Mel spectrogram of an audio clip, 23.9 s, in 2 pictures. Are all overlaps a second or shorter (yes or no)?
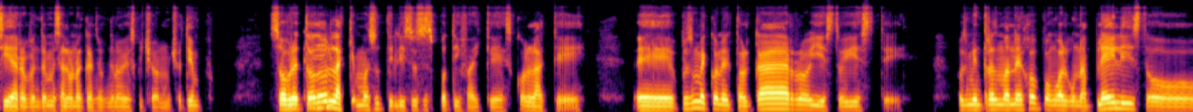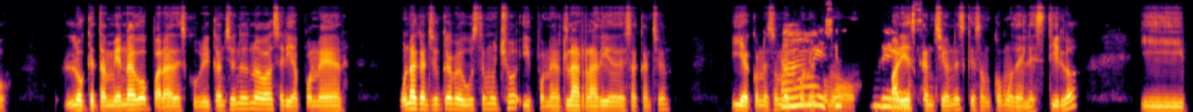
no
